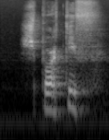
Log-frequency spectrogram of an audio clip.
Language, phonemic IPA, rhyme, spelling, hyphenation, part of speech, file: Dutch, /spɔrˈtif/, -if, sportief, spor‧tief, adjective, Nl-sportief.ogg
- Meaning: 1. sporty, pertaining or partial to sports 2. sportsmanlike, fair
